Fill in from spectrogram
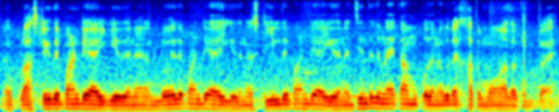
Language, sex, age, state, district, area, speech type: Dogri, male, 18-30, Jammu and Kashmir, Kathua, rural, spontaneous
